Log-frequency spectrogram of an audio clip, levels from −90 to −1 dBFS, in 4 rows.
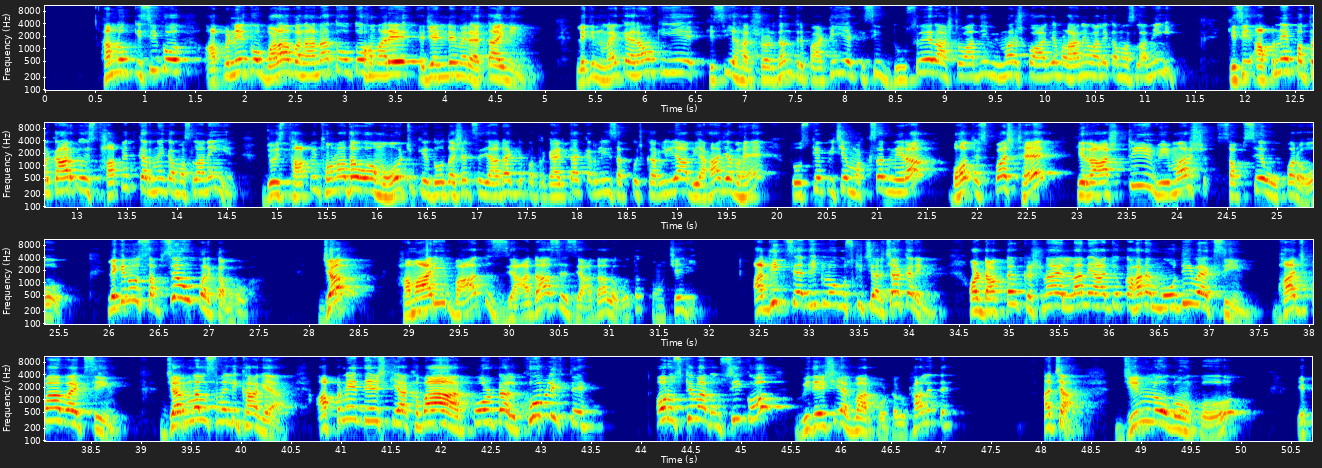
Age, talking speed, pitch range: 40-59, 180 wpm, 200-275 Hz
